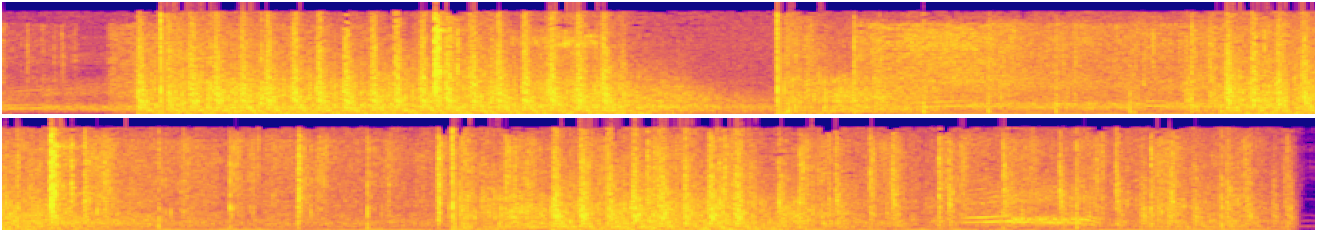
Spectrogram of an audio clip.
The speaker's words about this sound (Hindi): उसने अपने सेना को भिजवाया और जुलूस पे गोलियां चलाई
